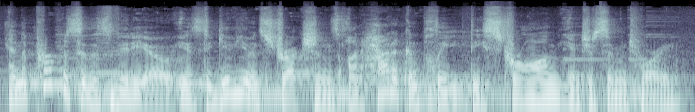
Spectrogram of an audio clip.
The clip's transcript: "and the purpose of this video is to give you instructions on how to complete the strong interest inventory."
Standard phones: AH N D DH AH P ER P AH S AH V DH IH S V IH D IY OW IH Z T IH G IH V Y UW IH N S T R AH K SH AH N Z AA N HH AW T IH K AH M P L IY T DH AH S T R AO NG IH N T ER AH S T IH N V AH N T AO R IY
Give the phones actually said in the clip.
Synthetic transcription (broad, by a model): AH N DH AH P ER P AH S AH V DH IH S V IH D IY OW IH Z T IH G IH V Y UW IH N S T R AH K SH AH N Z N HH AW T IH K AH M P L IY T DH AH S T R AO NG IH N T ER S IH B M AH T AO R IY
